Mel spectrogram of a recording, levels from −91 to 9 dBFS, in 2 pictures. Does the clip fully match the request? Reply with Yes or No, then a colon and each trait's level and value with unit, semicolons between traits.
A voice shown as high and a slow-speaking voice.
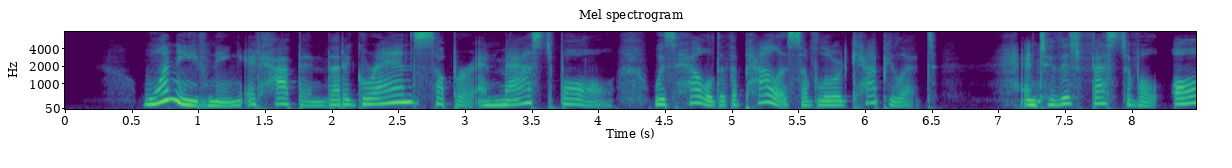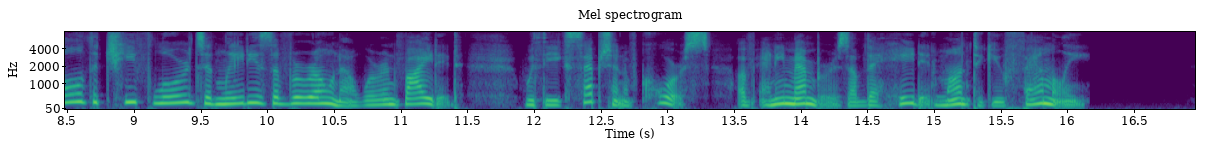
No: high, 200 Hz; average, 165 wpm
